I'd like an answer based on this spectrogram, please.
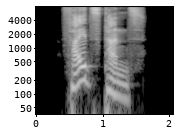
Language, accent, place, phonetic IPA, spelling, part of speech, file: German, Germany, Berlin, [ˈfaɪ̯t͡s.tant͡s], Veitstanz, noun, De-Veitstanz.ogg
- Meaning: 1. St. Vitus' dance, chorea 2. dancing mania, tarantism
